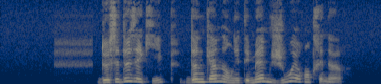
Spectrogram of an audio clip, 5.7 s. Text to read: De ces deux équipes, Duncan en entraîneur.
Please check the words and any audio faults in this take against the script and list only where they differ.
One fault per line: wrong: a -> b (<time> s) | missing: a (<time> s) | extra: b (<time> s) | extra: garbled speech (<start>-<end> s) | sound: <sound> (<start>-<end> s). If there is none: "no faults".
extra: était même joueur (3.5 s)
